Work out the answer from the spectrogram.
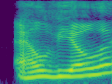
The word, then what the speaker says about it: Alveole: Alveole, it's a I think Latin word, but in Alveole. English you say alveole, and we also pronounce it the English way, alveole. Yeah, because in Okay. Germany some people say alveole. That's the way how you pronounce it in German, alveole. But Okay. we call ourselves alveole.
